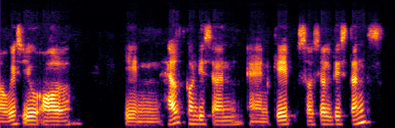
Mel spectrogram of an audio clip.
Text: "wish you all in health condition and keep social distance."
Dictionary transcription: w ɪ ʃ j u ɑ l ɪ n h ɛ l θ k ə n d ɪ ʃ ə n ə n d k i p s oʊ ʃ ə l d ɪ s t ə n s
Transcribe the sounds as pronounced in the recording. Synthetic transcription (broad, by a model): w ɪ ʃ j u ɑ l ɪ n h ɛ l t k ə n d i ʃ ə n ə n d k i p s oʊ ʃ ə l d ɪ s t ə n s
